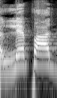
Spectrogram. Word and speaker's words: leopard: Now leopard, letter EO is pronounced as E, just as we have in bread, but AR has the schwa sound E.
